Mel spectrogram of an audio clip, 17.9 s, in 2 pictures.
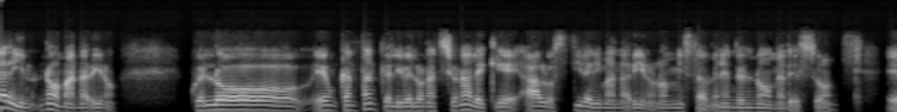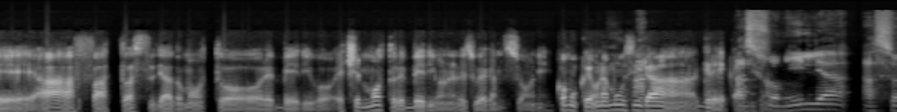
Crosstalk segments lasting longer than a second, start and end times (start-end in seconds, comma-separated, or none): none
